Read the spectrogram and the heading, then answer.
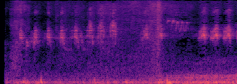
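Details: Small bird giving a run of short, high chirps repeated in quick succession, followed by a brief thin whistle and a few more chirps, over a steady low rumble.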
